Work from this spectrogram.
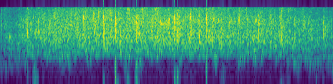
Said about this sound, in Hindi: और आपको पता है तालियां बजाना भी सबसे बेस्ट एक्सरसाइज है, कौन सी?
